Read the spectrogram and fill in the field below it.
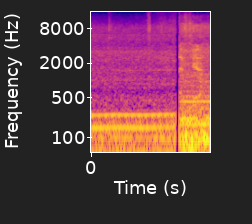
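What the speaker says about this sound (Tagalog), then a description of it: "Traffic dyan kasi gasoline station. Ang daming sasakyan." Steady road traffic hum of many cars crowding the street by a Petron gasoline station, a continuous low engine drone with a brief dropout, then louder passing vehicles.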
